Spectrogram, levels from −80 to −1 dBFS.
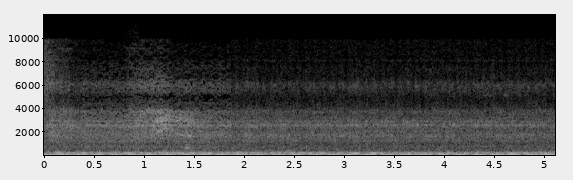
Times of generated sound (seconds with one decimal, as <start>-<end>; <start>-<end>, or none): none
